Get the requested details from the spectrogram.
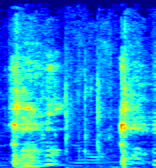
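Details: Two short, sharp coughs from an adult woman who says her throat is in very bad shape and sore, during a live stream, in a quiet room; cough.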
